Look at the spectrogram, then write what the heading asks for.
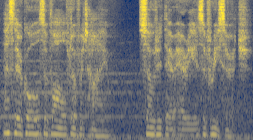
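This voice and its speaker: A woman playing a serene, learned artificial intelligence in a video game, measured and formal. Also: extremely low pitch, fairly even intonation. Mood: calm, measured. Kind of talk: acted game dialogue. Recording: game music behind.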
